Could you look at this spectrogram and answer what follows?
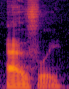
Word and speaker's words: ASLE: The acronym for that is ASLE, and it's pronounced ASLE.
